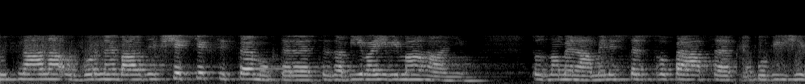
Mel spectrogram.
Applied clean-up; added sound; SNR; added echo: neural separator model SepFormer DNS4.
